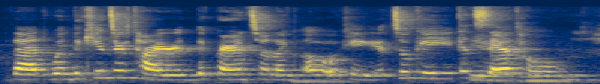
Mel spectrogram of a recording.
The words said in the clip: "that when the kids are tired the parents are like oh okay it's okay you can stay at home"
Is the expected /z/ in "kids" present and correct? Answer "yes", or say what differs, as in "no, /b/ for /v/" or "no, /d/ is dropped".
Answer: yes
